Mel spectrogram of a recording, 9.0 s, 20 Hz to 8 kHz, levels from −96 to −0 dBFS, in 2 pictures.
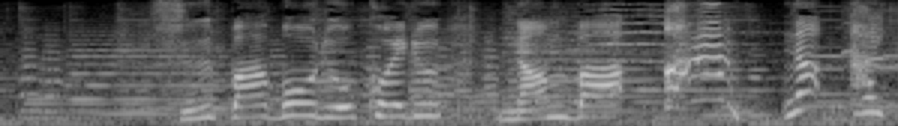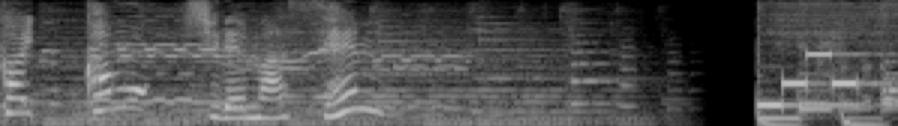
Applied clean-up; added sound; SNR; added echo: none; none; none; none.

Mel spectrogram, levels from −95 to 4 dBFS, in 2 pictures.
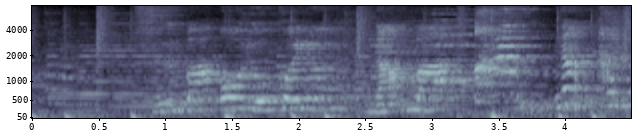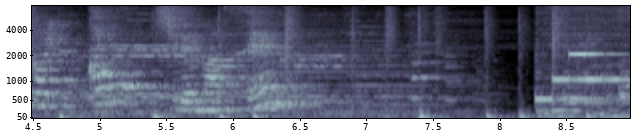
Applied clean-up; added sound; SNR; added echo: none; Drum / Drum kit; 11 dB; reverberation time 0.7 s.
